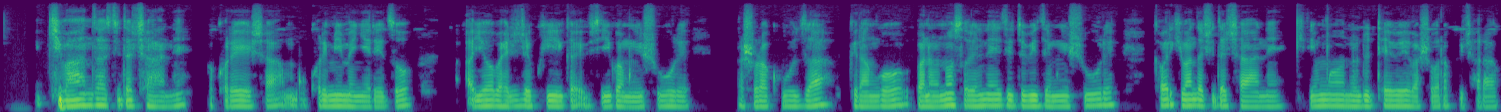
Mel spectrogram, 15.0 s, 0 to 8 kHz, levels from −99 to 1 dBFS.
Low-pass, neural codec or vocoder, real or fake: 7.2 kHz; none; real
